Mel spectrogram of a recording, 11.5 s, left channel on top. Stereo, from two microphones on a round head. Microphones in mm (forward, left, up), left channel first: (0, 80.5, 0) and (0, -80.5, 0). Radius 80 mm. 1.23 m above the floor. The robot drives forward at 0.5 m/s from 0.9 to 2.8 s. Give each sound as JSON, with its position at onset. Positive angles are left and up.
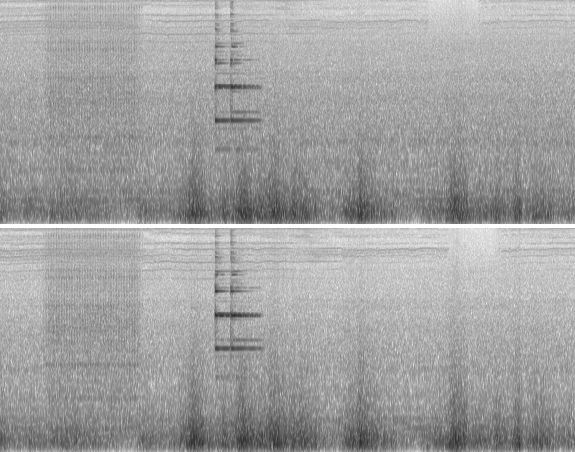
{"t": 4.3, "sound": "a bell", "side_deg": 0, "distance_m": 1.6}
